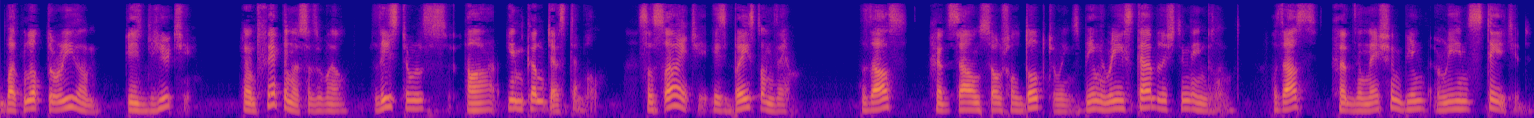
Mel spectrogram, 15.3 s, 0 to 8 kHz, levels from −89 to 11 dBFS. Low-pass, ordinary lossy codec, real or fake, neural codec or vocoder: 7.2 kHz; MP3, 48 kbps; fake; codec, 16 kHz, 1 kbps, FreqCodec, larger model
